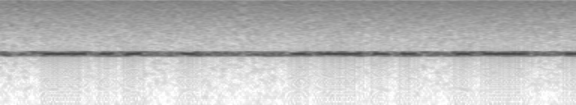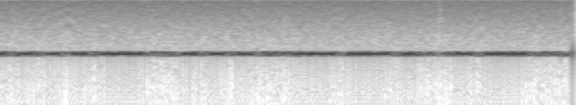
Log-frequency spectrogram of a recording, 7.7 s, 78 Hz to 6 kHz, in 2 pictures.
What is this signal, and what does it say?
Morse code, heard as a keyed tone, about 13 wpm, 650 Hz. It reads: DE LA4SGA
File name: ft8-vs-cw / 75-to-150 CW 100hz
